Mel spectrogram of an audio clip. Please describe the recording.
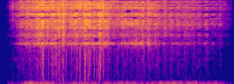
Coins in a jar (sped up)
coins shaking in a jar sped up
jar, up, sped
